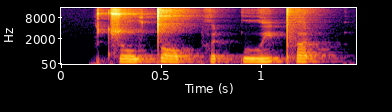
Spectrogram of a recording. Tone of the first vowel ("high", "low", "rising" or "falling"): rising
